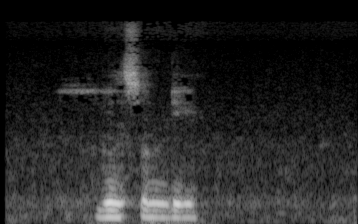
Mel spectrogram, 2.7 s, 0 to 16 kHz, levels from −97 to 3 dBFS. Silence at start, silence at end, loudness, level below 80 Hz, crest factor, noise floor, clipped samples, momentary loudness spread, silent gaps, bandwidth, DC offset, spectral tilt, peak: 0.7 s; 1.2 s; -25 LUFS; -58 dBFS; 18 dB; -60 dBFS; under 0.1%; 11 LU; none; 11 kHz; under 0.1%; -7.5 dB/octave; -10 dBFS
